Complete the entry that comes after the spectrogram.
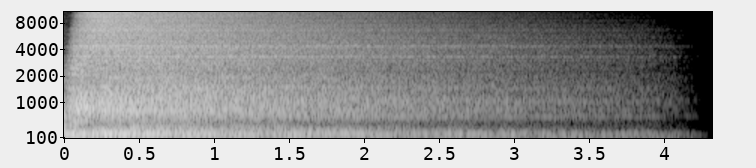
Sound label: Crash, impact samples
